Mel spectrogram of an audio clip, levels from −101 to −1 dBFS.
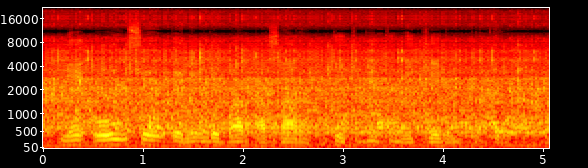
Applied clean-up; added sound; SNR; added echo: none; Bathtub (filling or washing); -3 dB; none.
